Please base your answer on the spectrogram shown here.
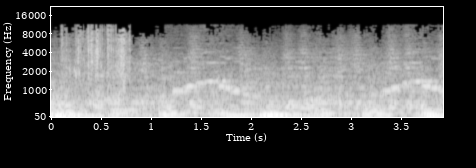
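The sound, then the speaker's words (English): Playing cards are sprung from hand to hand in a rapid, papery fluttering riffle, densest near the start, then trailing into softer rustling and brief crackles. “Another thing you can do is spring the cards, you know, just like this.”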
